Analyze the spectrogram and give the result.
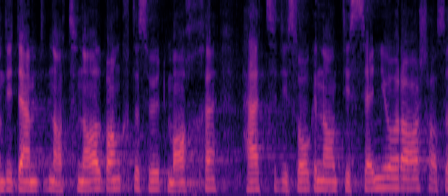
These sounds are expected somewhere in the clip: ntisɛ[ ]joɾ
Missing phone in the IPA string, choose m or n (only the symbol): n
